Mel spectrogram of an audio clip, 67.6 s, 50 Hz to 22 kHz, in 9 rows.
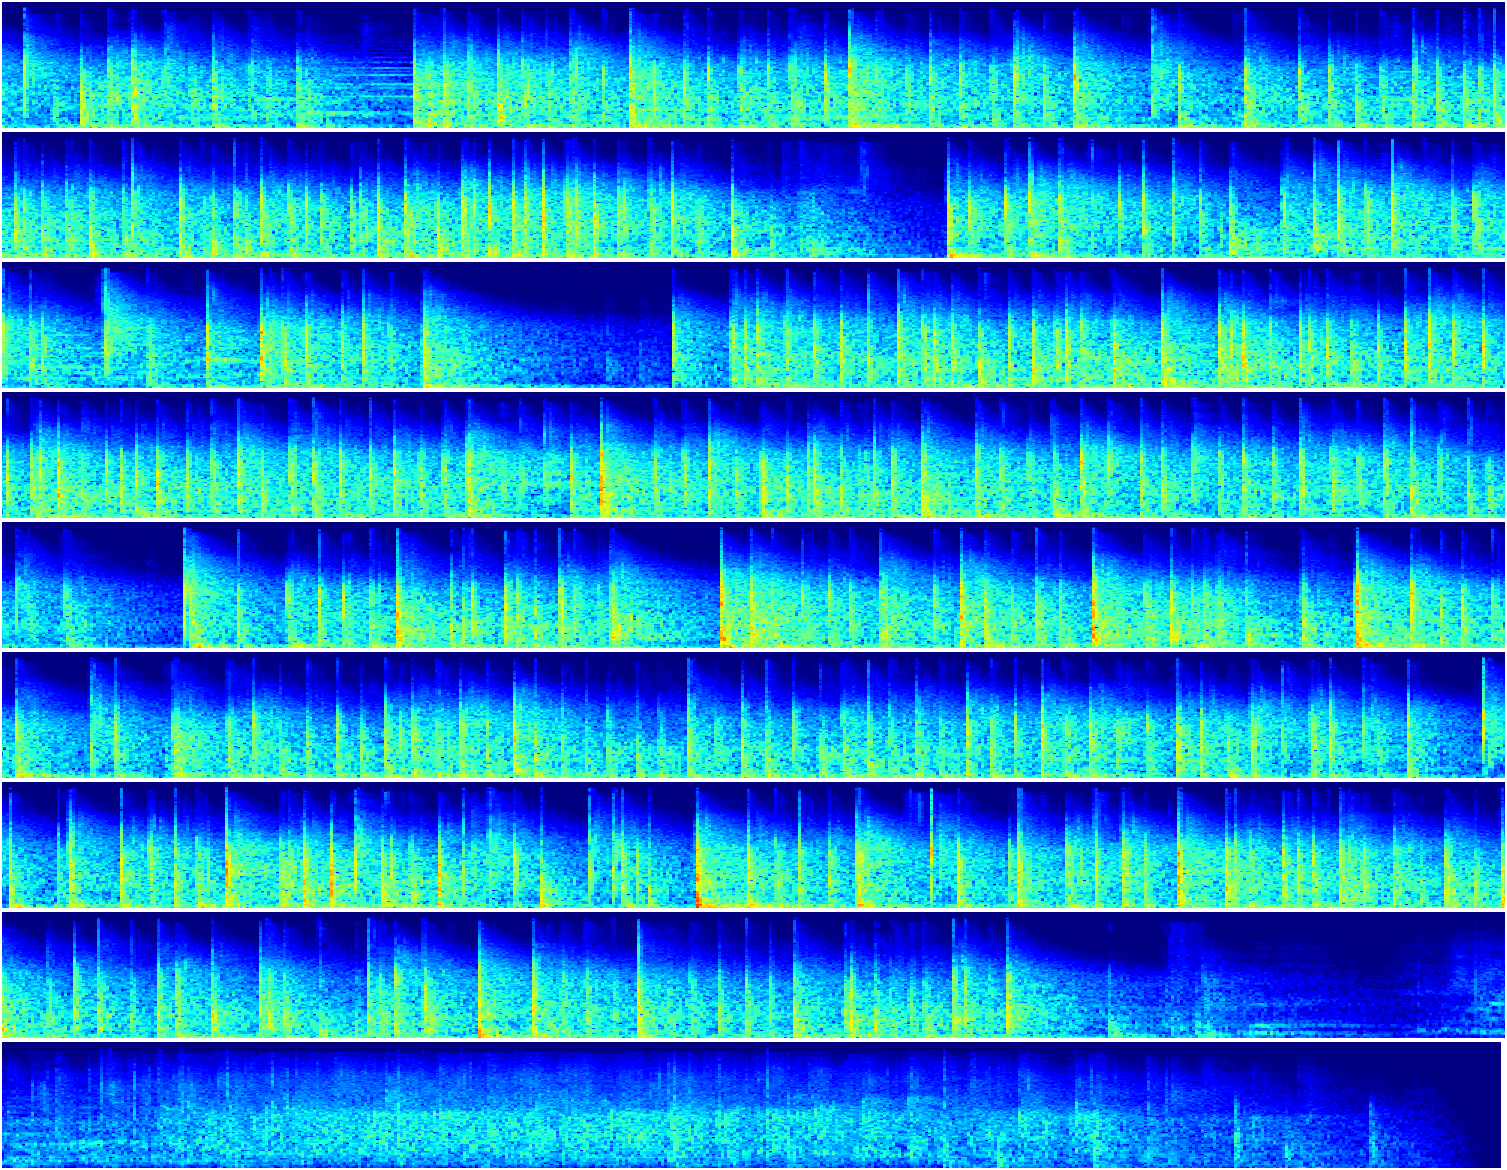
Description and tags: irish dancing
A teenager who is internationally ranked for this style of dancing gives a demonstration in a echoey school gym. There is some applause at the end from the people watching.
Recorded with an AT4021 mic into a modified Marantz PMD661.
